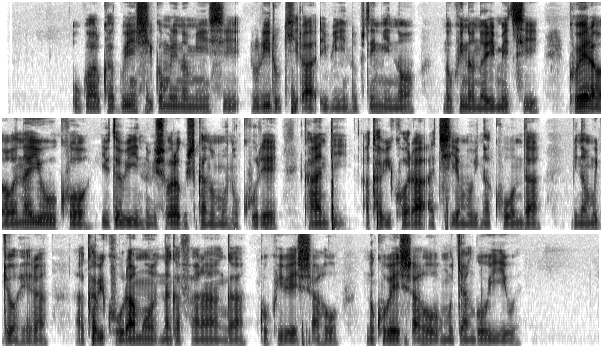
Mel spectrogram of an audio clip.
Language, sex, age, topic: Rundi, male, 18-24, education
